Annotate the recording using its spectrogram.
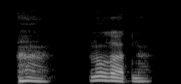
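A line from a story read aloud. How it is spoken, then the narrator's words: Reassured, calmer. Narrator (Russian): успокоилась Лидия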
